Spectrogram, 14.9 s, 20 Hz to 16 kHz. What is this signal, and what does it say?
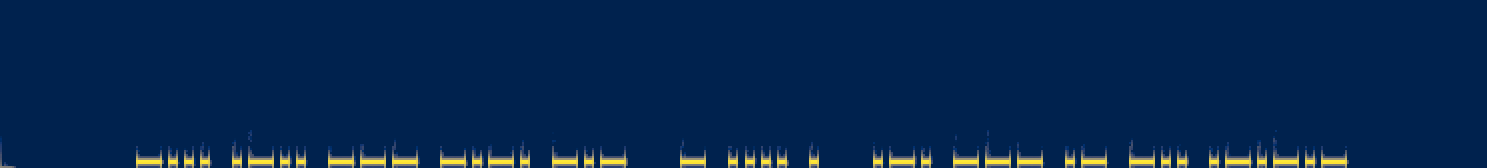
Morse code, heard as a keyed tone, about 15 wpm, 700 Hz. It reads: BLOCK THE ROAD.
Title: Sentences from Top 1600 Words 15wpm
